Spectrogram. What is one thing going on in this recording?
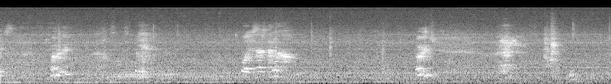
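A middle-aged woman speaks in short bursts, close to the microphone.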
